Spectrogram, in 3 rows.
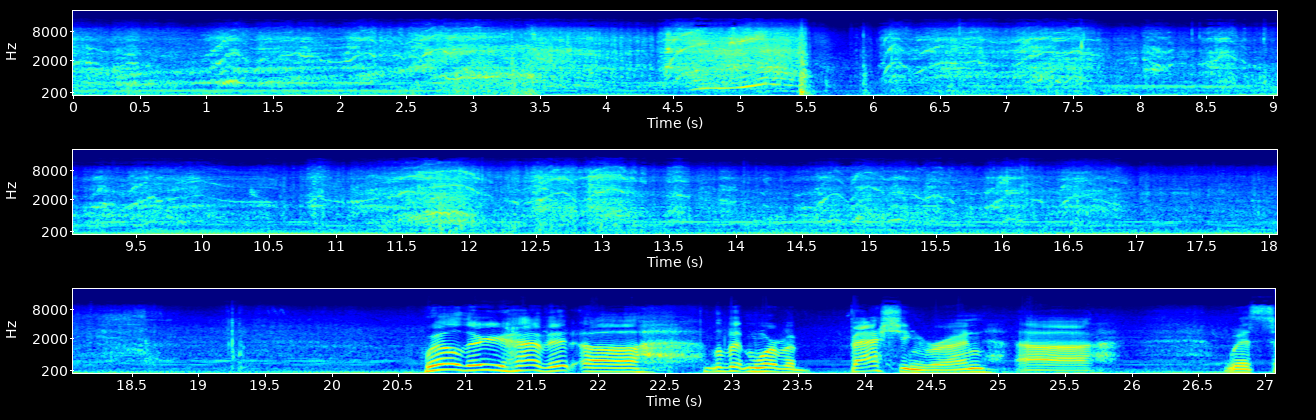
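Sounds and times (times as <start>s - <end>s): electric motor whining: 0.0s - 20.7s.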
